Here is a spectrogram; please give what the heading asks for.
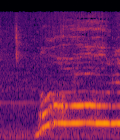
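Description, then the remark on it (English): A single drawn-out cat meow that rises in pitch and then holds a steady, whining tone, fairly loud, with no talking. “That is a cat.”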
